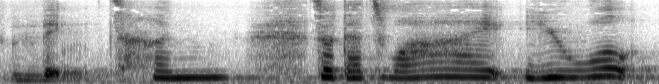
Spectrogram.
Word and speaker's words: Wing Chun: Wing chan in Cantonese is pronounced ving chan.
